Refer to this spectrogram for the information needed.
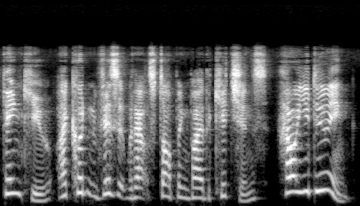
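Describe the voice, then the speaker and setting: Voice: medium pitch, big pitch swings, brisk, a bit bright, dull audio, pitched above the performer's own voice. A reader voicing Hermione, an earnest, caring young witch. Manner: earnest, concerned.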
